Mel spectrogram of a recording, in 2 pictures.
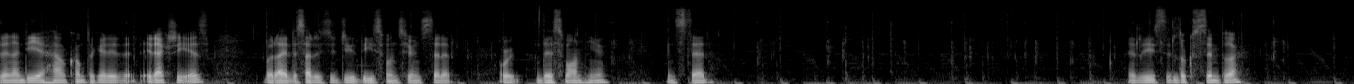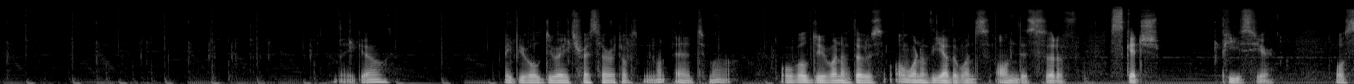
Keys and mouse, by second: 0.3 shift+click, 0.5 shift+middle click, 0.7 alt+middle click, 1.3 f, 1.5 click, 1.9 shift+middle click, 2.1 alt+middle click, 2.6 alt+shift+middle click, 2.9 alt+middle click, 3.6 alt+middle click, 3.9 alt+shift+middle click, 4.1 alt+middle click, 4.5 f, 4.8 alt+shift+middle click, 5.0 alt+middle click, 5.4 f, 5.8 ctrl+click, 6.3 ctrl+click, 6.9 f, 7.1 ctrl+click, 7.7 ctrl+click, 8.4 middle click, 8.6 middle click, 9.1 ctrl+click, 9.6 shift+middle click, 9.8 middle click, 10.1 f, 10.7 click, 10.9 alt+shift+middle click, 11.1 middle click, 11.6 ctrl+click, 11.9 ctrl+f, 12.0 ctrl+click, 12.4 alt+middle click, 12.6 f, 12.8 ctrl+click, 13.9 click, 14.2 click, 14.6 alt+middle click, 14.8 f, 15.1 click, 15.6 shift+middle click, 15.8 middle click, 16.1 f, 16.3 click, 16.7 alt+middle click, 17.0 ctrl+click, 17.5 ctrl+click, 18.8 alt+middle click, 19.3 ctrl+click, 19.8 shift+middle click, 20.0 alt+middle click, 20.4 click, 21.0 click, 21.3 alt+shift+middle click, 21.4 middle click, 21.8 click, 22.2 ctrl+click, 22.5 ctrl+click, 22.7 ctrl+click, 23.0 click, 23.3 click, 23.6 alt+shift+middle click, 24.1 shift+middle click, 25.4 click, 25.8 ctrl+click, 26.0 ctrl+click, 26.3 ctrl+click, 26.8 ctrl+click.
